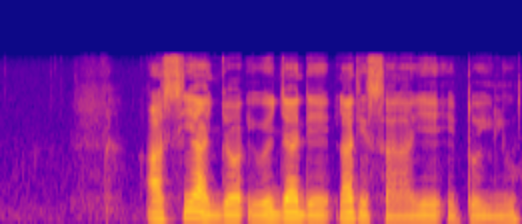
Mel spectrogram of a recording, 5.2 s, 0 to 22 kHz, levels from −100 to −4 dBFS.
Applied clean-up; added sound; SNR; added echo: none; none; none; none.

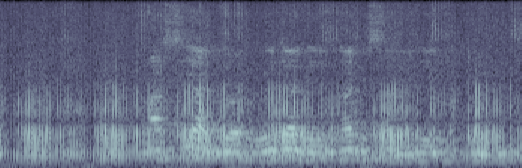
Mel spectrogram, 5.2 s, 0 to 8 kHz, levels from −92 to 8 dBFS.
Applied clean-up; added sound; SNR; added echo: none; Purr; -1 dB; reverberation time 2.0 s.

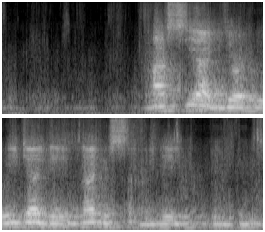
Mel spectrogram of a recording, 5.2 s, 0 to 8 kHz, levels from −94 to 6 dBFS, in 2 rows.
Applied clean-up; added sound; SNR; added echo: neural separator model SepFormer DNS4.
